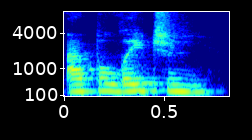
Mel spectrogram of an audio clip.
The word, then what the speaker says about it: Appalachian: not how you say it no that is appalachian what since when it's the appalachian trail i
